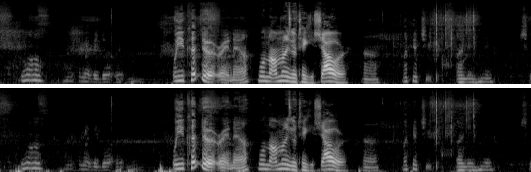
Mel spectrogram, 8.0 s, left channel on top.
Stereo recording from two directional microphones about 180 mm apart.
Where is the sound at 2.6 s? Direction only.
60° right (ahead or behind).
